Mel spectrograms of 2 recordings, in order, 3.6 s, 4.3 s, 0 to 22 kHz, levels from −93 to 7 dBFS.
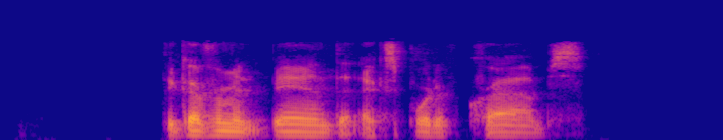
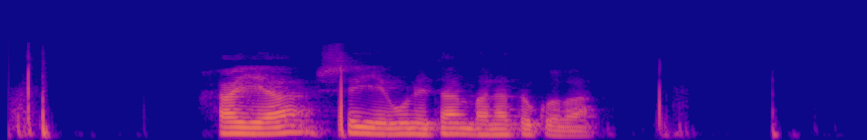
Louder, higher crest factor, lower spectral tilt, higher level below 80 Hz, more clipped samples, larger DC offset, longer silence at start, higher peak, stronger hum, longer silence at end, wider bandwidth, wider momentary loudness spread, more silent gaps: first, -27 LUFS vs -33 LUFS; about the same, 22 dB vs 20 dB; second, -5.5 dB/octave vs -10 dB/octave; first, -58 dBFS vs -68 dBFS; neither; neither; first, 0.85 s vs 0.05 s; first, -6 dBFS vs -16 dBFS; neither; first, 0.75 s vs 0.45 s; first, 7.6 kHz vs 6 kHz; second, 13 LU vs 21 LU; second, none vs 0.31-0.37 s, 0.47-0.57 s, 0.64-0.68 s, 0.76-0.98 s, 3.66-3.71 s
